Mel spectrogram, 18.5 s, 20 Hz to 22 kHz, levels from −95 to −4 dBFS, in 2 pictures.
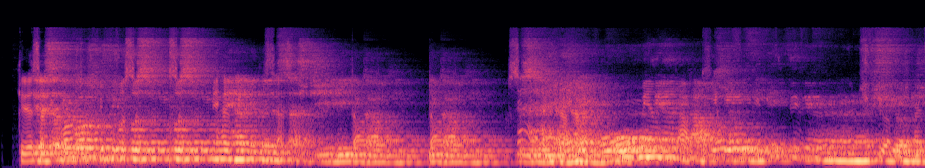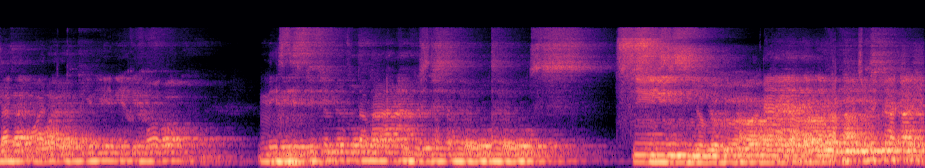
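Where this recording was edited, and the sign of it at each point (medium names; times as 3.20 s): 1.69 s: repeat of the last 0.43 s
4.29 s: repeat of the last 0.77 s
14.16 s: repeat of the last 0.38 s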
